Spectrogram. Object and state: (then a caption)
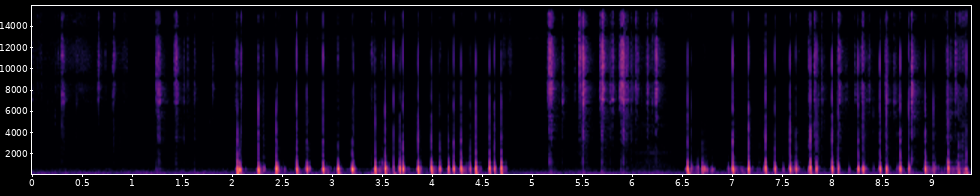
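Glass globe tapped with nails. Long nails tap on a glass electric globe, with no speech. Soft, sparse taps in the first two seconds give way to rapid, sharp, clicky ticks with almost no ring. After a brief lull around five seconds, the tapping resumes at the same quick pace to the end.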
